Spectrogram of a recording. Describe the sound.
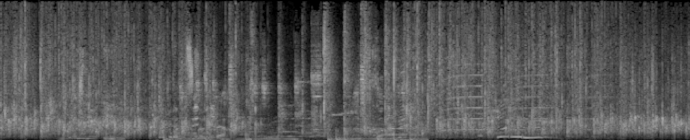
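A crowd applauds loudly and steadily for several seconds, dense clapping filling the room, with voices calling out and speaking over the applause.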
